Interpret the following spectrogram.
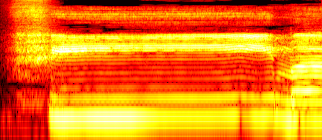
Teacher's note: اس کے بعد ہے یا ساکن سے پہلے زیر، تو یہاں پہ ہمارے پاس یا مدہ ہے۔ یا مدہ کو 2 سیکنڈ تک کھینچ کر پڑھتے ہیں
